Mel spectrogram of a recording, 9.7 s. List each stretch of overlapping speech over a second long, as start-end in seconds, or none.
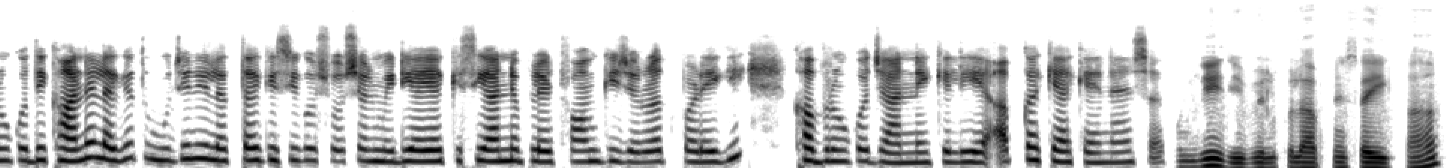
none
